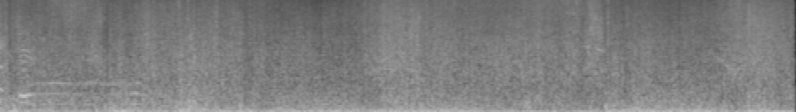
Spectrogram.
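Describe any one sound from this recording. A motorboat engine roars.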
